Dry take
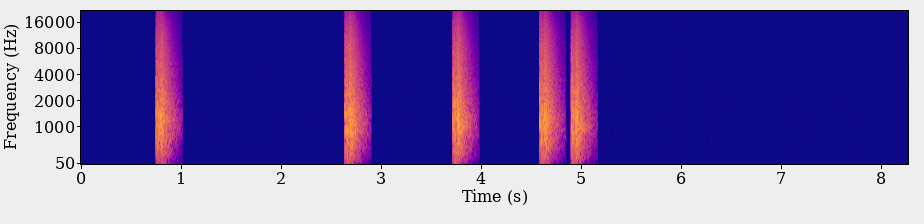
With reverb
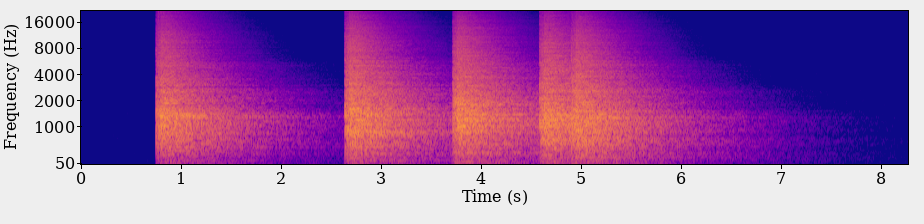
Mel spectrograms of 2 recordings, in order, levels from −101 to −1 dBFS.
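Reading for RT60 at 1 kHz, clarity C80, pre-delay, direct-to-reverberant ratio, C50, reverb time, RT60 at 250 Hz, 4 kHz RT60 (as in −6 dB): 2.6 s, −1.0 dB, 11 ms, −7.5 dB, −3.0 dB, 2.7 s, 3.2 s, 1.8 s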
